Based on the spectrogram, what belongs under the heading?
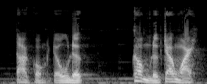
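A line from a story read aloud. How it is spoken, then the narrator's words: Loud shout. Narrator (Vietnamese): thầy Tám đã kịp quát lớn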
